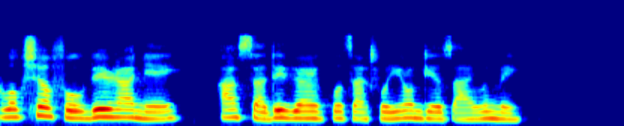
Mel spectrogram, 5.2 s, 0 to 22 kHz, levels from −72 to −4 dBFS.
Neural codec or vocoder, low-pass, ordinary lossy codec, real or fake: codec, 16 kHz, 0.5 kbps, FunCodec, trained on LibriTTS, 25 frames a second; none; none; fake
